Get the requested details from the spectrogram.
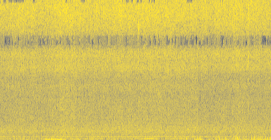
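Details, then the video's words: Several bees working a feeder outdoors on a small farm give a continuous low buzz with a constant drone. A louder low-pitched surge comes about one second in, then a steady hum. No voices or music. "Relaxing Bees at the Feeder 🐝 | Natural Buzzing Sounds"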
